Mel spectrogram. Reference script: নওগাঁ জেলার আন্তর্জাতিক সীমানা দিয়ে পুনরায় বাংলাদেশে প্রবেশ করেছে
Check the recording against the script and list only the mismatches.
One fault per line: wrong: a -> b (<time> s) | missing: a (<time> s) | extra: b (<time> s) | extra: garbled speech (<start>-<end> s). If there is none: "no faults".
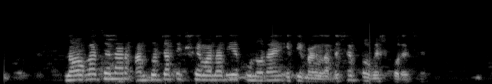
extra: এটি (2.9 s)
